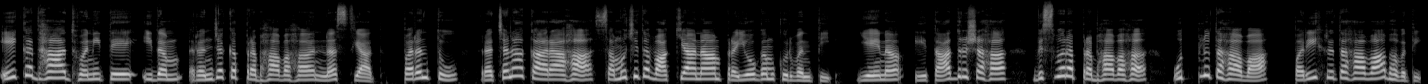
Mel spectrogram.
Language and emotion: Sanskrit, neutral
